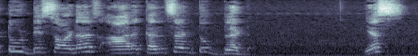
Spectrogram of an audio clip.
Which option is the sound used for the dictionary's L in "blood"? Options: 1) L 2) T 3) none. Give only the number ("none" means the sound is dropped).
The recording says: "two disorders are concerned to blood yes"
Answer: 1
